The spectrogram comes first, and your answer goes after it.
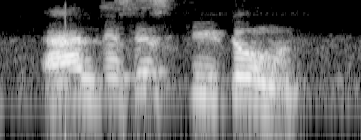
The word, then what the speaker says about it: ketone: That is, इसमें we use suffix "un", writing one but reading pronounced "own", and this is ketone, right?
